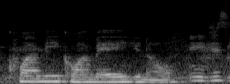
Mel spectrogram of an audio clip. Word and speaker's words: Kwame: never catch it i mean it sounds it's kwame kwame you know you just used to it yeah uh so how do you say it kwami kwame kwami kwame komen kame yeah i i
